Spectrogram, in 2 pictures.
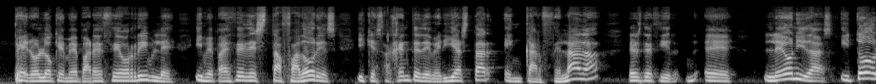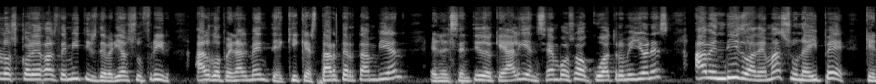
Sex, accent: male, Spanish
